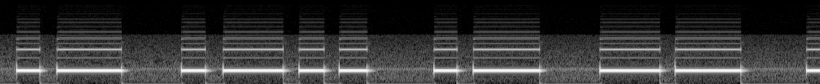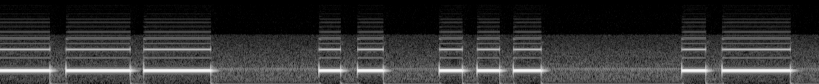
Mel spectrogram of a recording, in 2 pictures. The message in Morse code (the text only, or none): ALAMO IS A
